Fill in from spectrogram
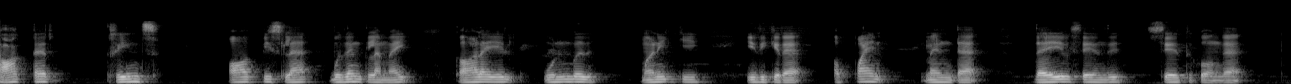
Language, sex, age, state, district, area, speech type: Tamil, male, 30-45, Tamil Nadu, Tiruchirappalli, rural, read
